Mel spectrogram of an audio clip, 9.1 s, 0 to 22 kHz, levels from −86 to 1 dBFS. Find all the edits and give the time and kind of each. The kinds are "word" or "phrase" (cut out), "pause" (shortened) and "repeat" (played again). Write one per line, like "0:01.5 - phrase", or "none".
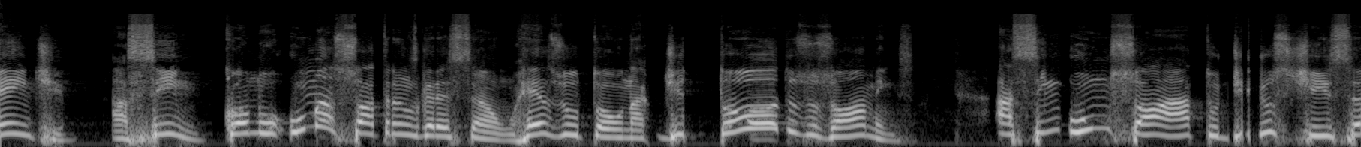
0:01.4 - pause
0:04.3 - word
0:07.1 - word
